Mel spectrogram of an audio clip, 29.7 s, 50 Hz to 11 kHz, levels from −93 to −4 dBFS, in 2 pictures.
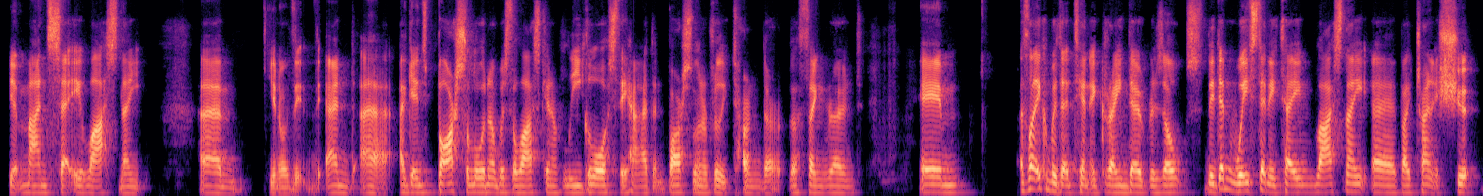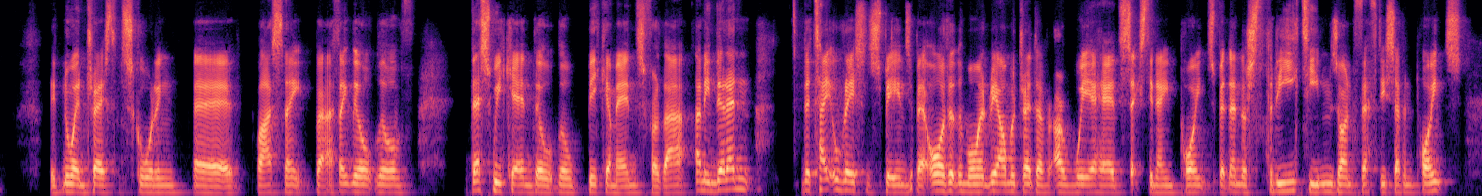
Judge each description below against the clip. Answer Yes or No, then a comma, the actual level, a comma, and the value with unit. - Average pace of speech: No, fast, 225 wpm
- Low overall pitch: Yes, low, 125 Hz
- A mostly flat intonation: Yes, narrow, 1.9 semitones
